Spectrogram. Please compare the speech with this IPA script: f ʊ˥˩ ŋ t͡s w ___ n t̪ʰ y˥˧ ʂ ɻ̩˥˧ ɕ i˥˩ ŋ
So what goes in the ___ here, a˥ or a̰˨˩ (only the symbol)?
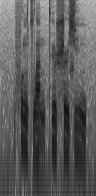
a̰˨˩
